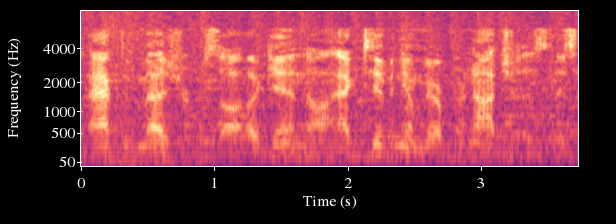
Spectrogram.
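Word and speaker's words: активные мероприятия: it's demoralization or active measures uh again uh activity of mayor pranacha's is how it's actually pronounced and they still use that word though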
